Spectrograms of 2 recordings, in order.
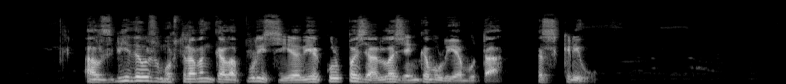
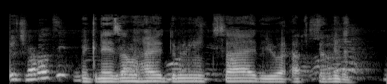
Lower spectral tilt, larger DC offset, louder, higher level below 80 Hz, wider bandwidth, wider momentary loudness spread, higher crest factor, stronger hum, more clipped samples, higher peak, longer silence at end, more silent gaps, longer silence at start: second, -4.5 dB/octave vs -6.5 dB/octave; neither; about the same, -20 LUFS vs -21 LUFS; about the same, -64 dBFS vs -66 dBFS; about the same, 11 kHz vs 11 kHz; about the same, 9 LU vs 7 LU; first, 22 dB vs 14 dB; neither; neither; first, 0 dBFS vs -8 dBFS; first, 1.95 s vs 0 s; neither; first, 0.85 s vs 0.1 s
